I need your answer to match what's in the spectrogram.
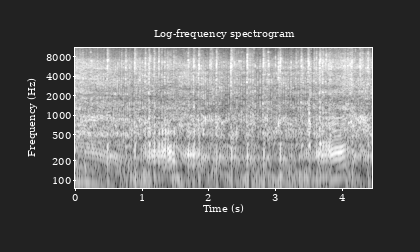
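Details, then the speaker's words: Two-stroke TBI dirt bike after a TSP ERM ECU remap, in first gear: crisp buzz pulling cleanly, no low-rpm stutter or bog; fueling fixed. "so what I noticed this morning as it transitions there into the mid RPM a lot cleaner as well to me it just feels overall more crisp"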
